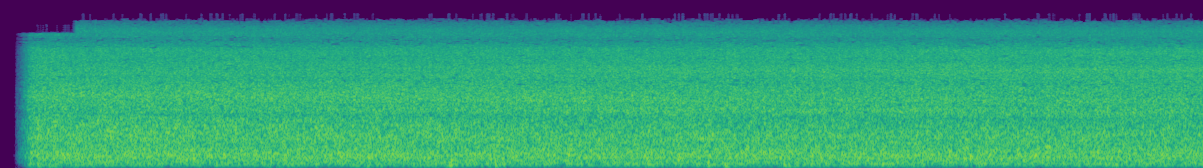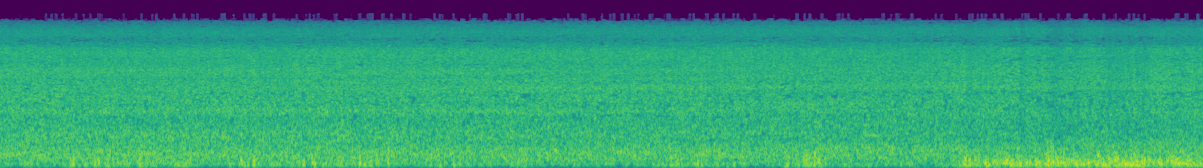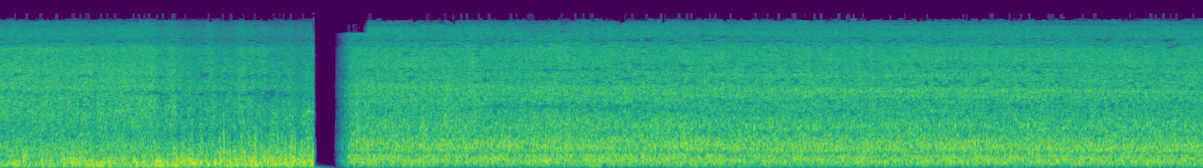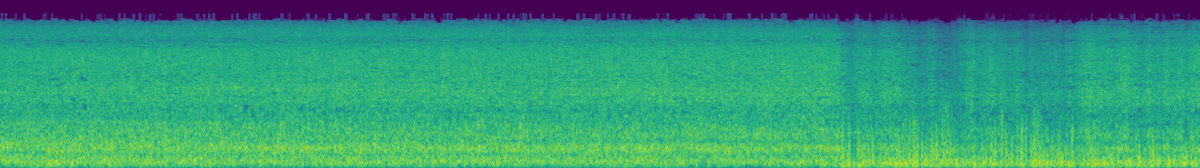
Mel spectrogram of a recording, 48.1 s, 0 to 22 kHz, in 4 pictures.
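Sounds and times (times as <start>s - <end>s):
river water flowing: 0.2s - 48.0s
wind on microphone: 12.6s - 17.4s, 18.6s - 20.6s, 21.4s - 48.0s.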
